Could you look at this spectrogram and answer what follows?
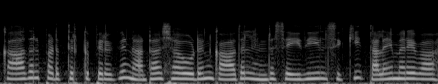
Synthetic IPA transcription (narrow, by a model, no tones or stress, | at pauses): kaːðɐlpɐɽɐt̪ːɪrkɯpːɪrɐɣɯnɐʈːaːʂaːʋɯɽɐnkaːðɐlɛndrɐsɛjðɪjɪlsɪkːit̪ɐlɐɪmɐɾɐɪʋaːɣɐ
